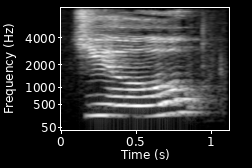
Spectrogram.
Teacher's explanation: Тоғыз дегенді жеу, үшінші тонмен.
